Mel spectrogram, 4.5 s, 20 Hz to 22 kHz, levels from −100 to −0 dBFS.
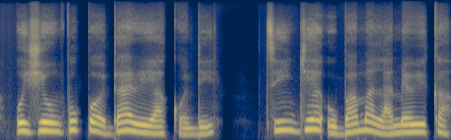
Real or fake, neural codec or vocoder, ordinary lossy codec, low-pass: fake; autoencoder, 48 kHz, 32 numbers a frame, DAC-VAE, trained on Japanese speech; none; none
